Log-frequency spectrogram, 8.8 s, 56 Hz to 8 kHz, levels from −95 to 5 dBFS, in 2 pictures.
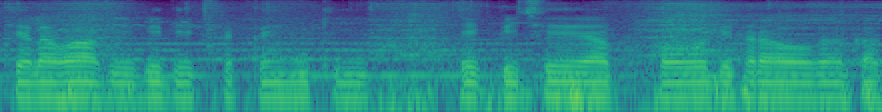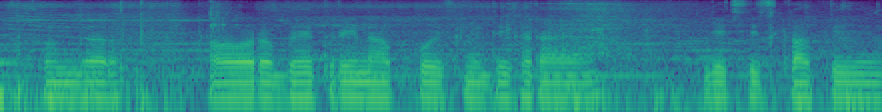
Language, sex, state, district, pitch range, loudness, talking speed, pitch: Hindi, male, Uttar Pradesh, Deoria, 100-105 Hz, -28 LUFS, 195 wpm, 105 Hz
